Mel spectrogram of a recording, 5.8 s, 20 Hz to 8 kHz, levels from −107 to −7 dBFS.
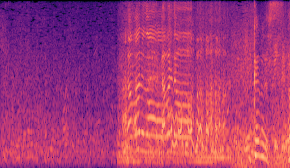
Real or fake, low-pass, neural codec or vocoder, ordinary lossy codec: real; none; none; none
